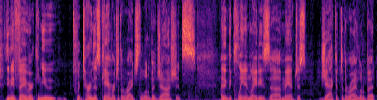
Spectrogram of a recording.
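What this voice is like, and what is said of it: Congested, sick-sounding voice. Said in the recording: “I sound sick as a dog right now... something hit me, just nasal congestion”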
